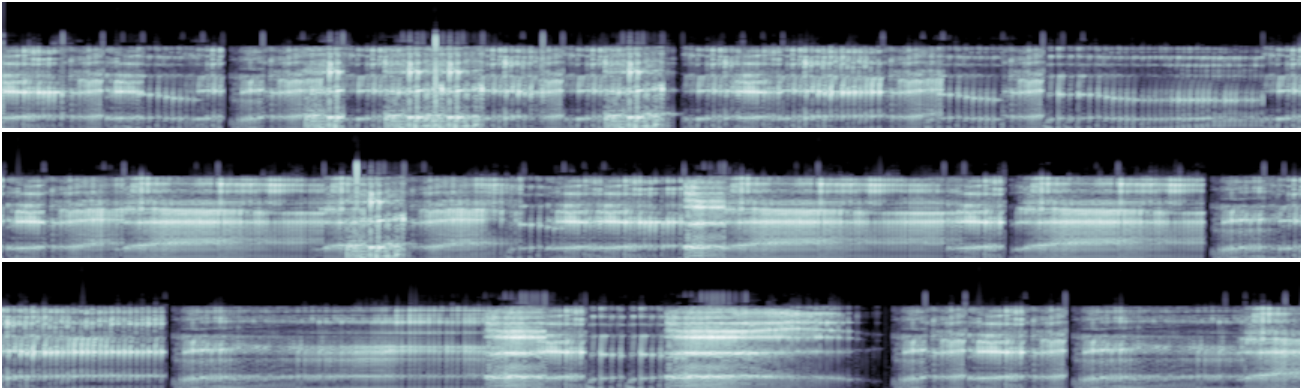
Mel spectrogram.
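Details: Simulated burping from the Talking Ben the Dog app: a long run of loud, drawn-out, rumbling belches with brief pauses between them.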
